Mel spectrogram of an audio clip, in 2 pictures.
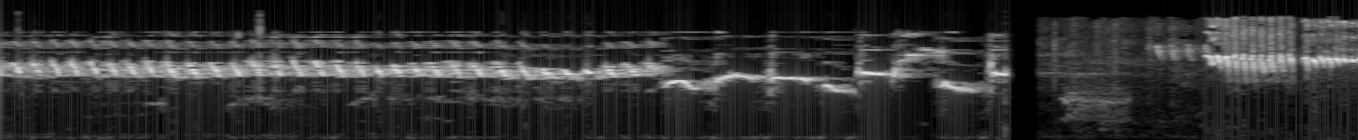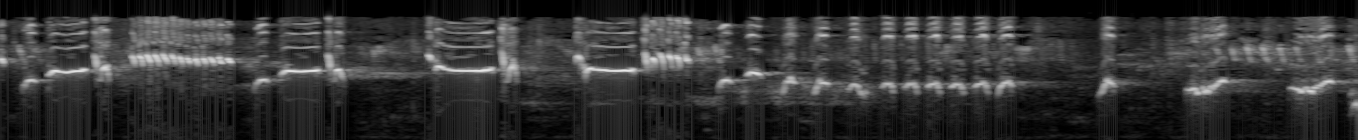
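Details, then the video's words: White-rumped shama singing a rich, varied song: a long rapid buzzy trill near the start, then a sudden pause and a sequence of sharp whistled notes, sweeps and fast chattering trills at differing pitches. "Beginilah kicauan MURAI BATU SUPER"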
